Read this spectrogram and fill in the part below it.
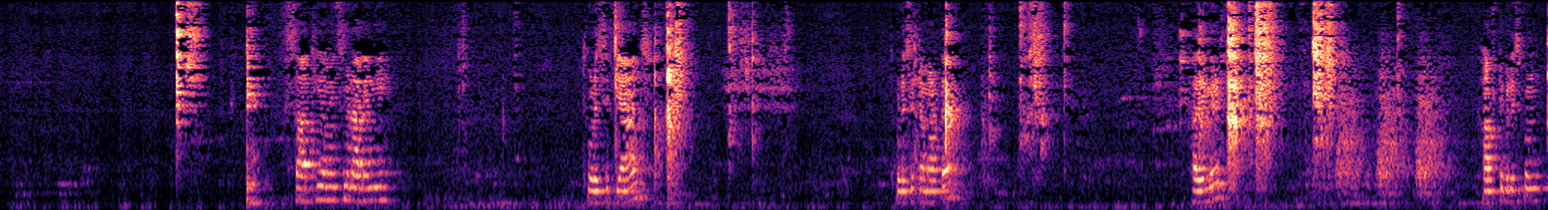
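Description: A spoon clinks against a metal bowl.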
